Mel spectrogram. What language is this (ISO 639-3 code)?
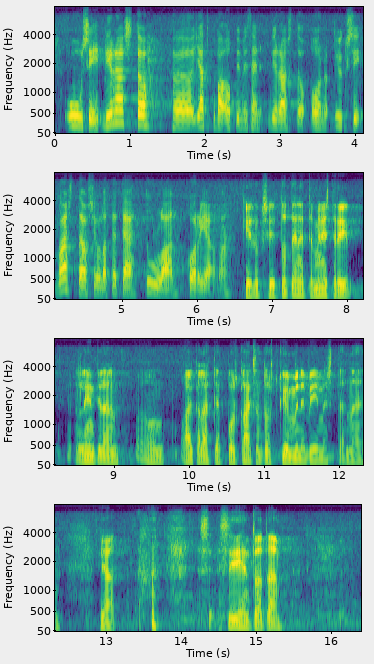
fin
